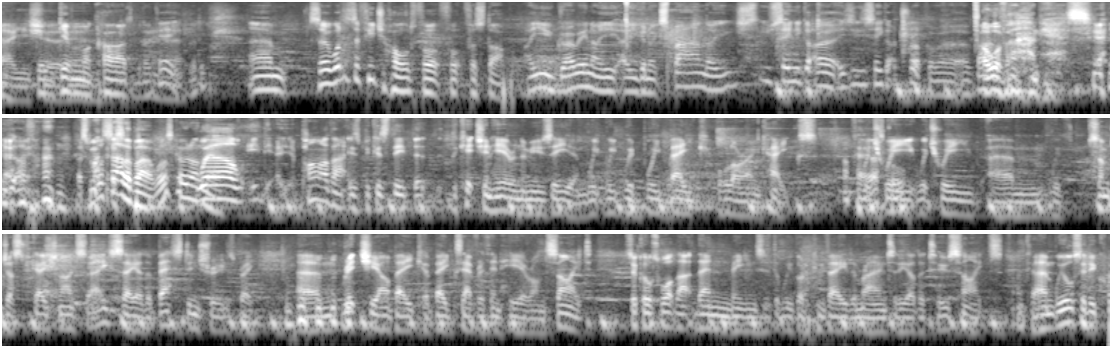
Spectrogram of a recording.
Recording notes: THIS EPISODE FEATURES 2 INTERVIEWS. BOTH INTERVIEWS ARE SET IN BUSY CAFES, WHICH IS A SOUND I REALLY LIKE. RECORDED AT BIRDS NEST CAFE SITUATED IN THE MARKET HALL.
